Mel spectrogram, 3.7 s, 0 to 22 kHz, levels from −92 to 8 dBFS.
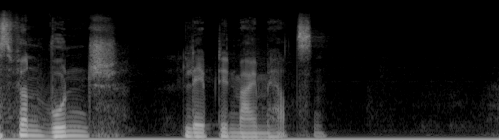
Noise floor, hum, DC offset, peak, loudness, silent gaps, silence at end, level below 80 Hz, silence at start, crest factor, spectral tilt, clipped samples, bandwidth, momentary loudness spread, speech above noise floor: -74 dBFS; none; 2%; -10 dBFS; -30 LUFS; none; 1.3 s; -64 dBFS; 0 s; 22 dB; -5.5 dB/octave; under 0.1%; 14.5 kHz; 16 LU; 45 dB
